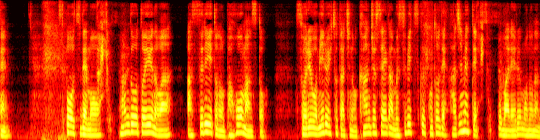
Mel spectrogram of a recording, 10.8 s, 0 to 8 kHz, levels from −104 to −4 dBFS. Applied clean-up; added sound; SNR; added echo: neural mask model DeepFilterNet 3.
